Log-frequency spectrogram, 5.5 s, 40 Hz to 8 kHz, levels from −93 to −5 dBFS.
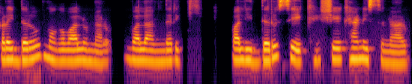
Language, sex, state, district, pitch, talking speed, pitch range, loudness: Telugu, female, Telangana, Hyderabad, 180 Hz, 110 wpm, 170-190 Hz, -20 LUFS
